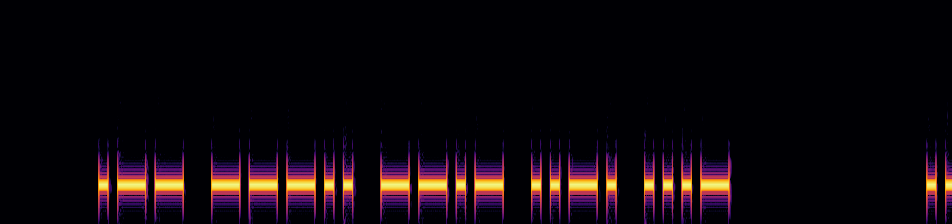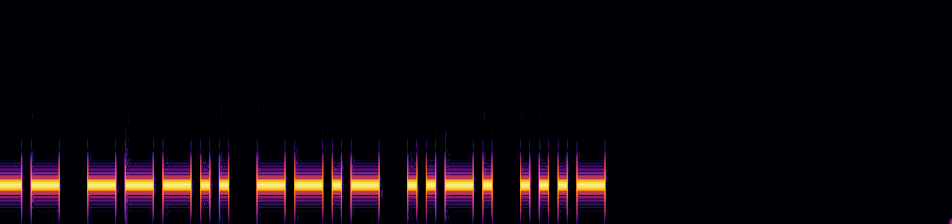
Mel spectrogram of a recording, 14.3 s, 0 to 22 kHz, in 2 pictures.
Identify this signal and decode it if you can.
Morse code, heard as a keyed tone, about 17 wpm, 700 Hz. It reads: W8QFV W8QFV
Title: USA Call Signs - 5 Characters - Repeated 3x - 17wpm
